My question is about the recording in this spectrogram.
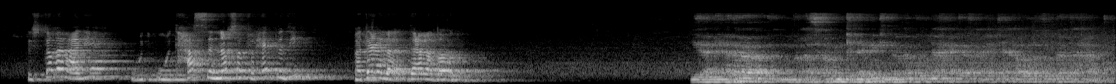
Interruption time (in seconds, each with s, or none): none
